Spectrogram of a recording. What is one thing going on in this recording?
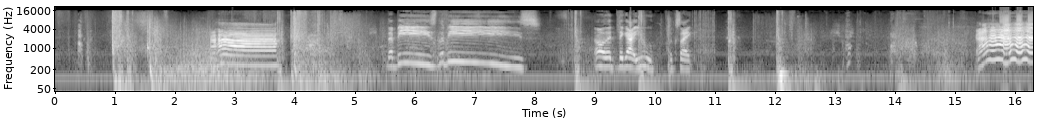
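Magic spells burst and crackle during a fight.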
